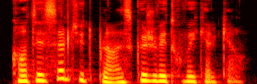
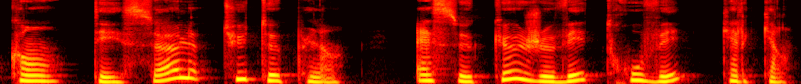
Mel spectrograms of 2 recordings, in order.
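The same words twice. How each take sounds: First: The sentence is spoken at a faster pace. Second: The sentence is spoken at a slower pace.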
